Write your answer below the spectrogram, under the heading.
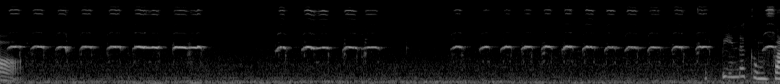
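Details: Old pet cockatiel singing to a box it both loves and hates, October 2, 2021: runs of short whistled notes on one pitch, repeated quickly, a pause, more runs, then lower sliding squawks at the end.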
